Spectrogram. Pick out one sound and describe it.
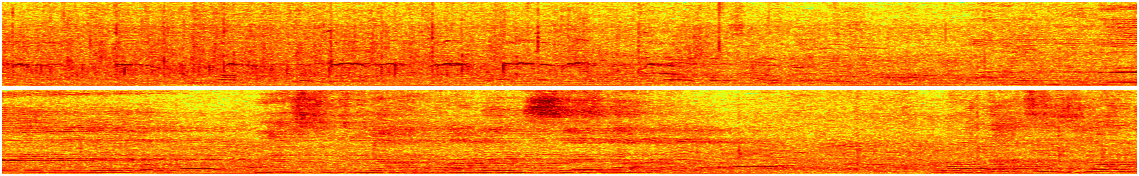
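Loud music plays through loudspeakers.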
